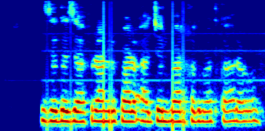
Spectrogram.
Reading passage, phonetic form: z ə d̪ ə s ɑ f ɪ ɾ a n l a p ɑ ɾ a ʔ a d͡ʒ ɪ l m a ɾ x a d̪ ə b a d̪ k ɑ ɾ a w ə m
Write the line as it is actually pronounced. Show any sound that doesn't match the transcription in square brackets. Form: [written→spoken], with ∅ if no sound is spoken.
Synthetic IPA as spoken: z ə d̪ ə [s→z] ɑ f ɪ ɾ [a→ɑ] n l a p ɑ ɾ a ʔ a d͡ʒ ɪ l [m→b] a ɾ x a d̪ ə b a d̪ k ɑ ɾ a w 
